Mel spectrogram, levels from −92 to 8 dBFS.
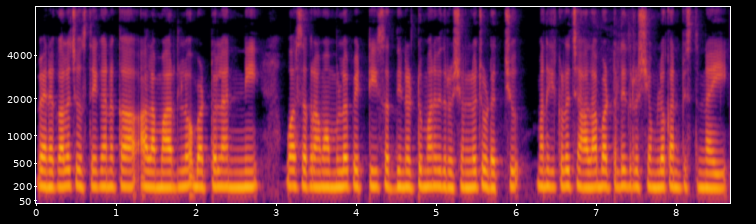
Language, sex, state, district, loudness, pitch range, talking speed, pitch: Telugu, female, Andhra Pradesh, Guntur, -15 LUFS, 190-195 Hz, 140 wpm, 195 Hz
